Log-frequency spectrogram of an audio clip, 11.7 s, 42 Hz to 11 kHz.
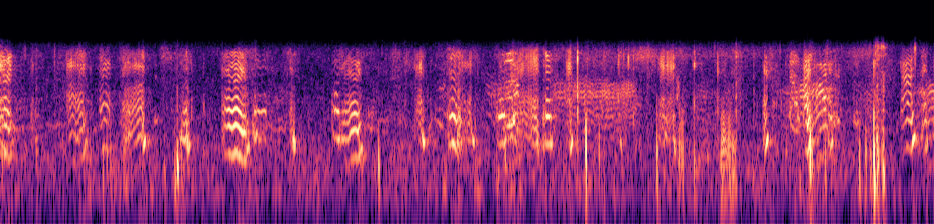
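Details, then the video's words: Seven young Australian Shepherd puppies, born 12 August 2010, in red tri, black tri and blue merle colours, make softer scattered whimpers and squeaky cries, several overlapping, with short rising and falling notes and a few sharper yelps. "Australian Shepherd Puppies makes cute sounds"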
